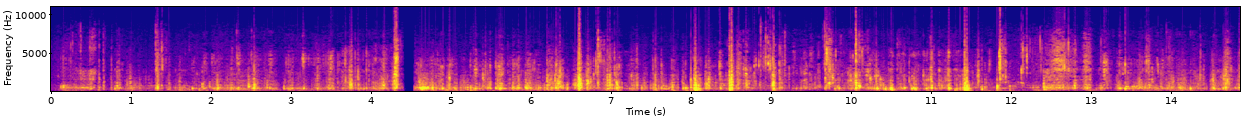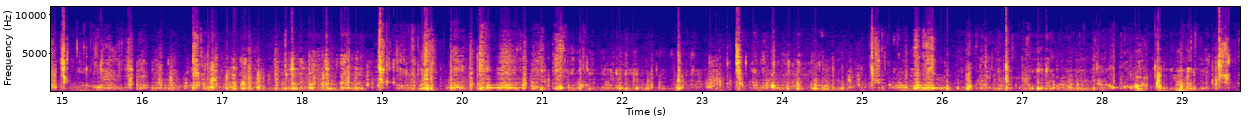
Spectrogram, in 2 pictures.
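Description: Close-up eating sounds of rice and chicken curry being eaten by hand: continuous chewing and wet mouth noises dense with small clicks and smacks, broken by a momentary gap about four and a half seconds in.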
